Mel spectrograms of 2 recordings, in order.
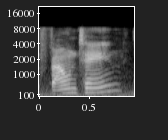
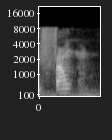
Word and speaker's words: fountain: the word Fountain so instead of saying Fountain we want to say Fountain Fountain good that's how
